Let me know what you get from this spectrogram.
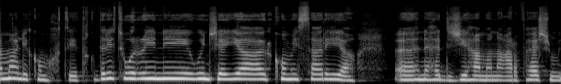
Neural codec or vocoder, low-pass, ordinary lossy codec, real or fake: none; 19.8 kHz; Opus, 32 kbps; real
